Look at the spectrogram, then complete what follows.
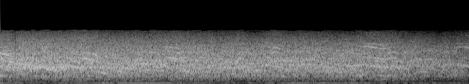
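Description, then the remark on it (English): A large crowd in Memphis shouts and yells all at once in response to a speech, a dense, continuous roar of many excited voices that stays loud throughout and eases slightly at the very end. “You'll hear then bedlam, just people shouting and yelling, and it goes on for several minutes like he'd hit a home run.”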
